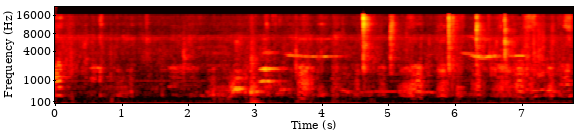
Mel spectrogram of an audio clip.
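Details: Great Dane. Young Great Danes make soft, rising whimpers and brief, squeaky yelps at irregular intervals. People talk quietly nearby, with a low hum underneath.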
